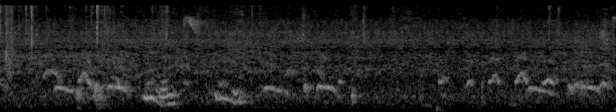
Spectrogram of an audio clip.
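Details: Puppy from a compilation of funny dogs, giving a run of short, high, wavering whimpers and squeaks that rise and fall quickly, clustered in bursts with brief pauses, over a quiet, slightly hissy background.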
